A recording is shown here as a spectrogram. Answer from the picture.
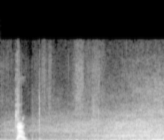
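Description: Road noise: a rushing sound that builds steadily over the second half, over a steady low rumble.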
